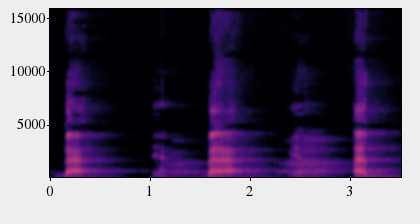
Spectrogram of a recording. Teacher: Adapun sifat, sifatul huruf itu adalah cara bagaimana huruf itu keluar dari makhrajnya. Jadi kalau kita tahu di mana makhraj ba ya, kita tahu syafatain ya, dari kedua bibir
